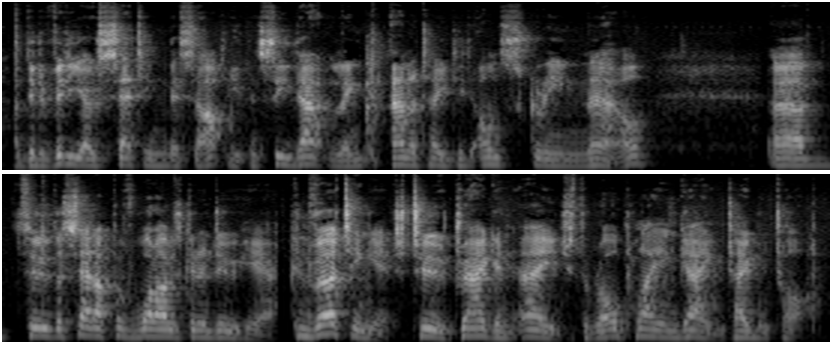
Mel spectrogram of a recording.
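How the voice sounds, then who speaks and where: Bright-voiced man, chatty gaming vlogger. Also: medium pitch, normal speed. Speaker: tabletop gaming vlogger, game master. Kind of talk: informal walkthrough commentary.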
